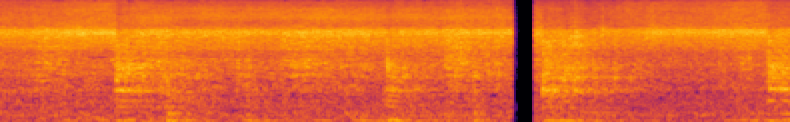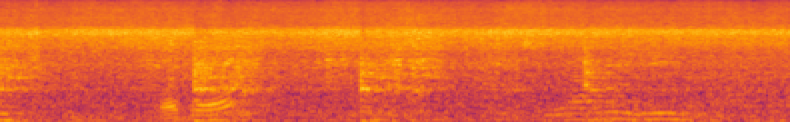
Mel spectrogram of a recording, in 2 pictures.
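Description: Spiced food being stirred in a large pot for a village temple feast, with loud scraping strokes over a constant sizzle and hiss, briefly cut by a short gap.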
